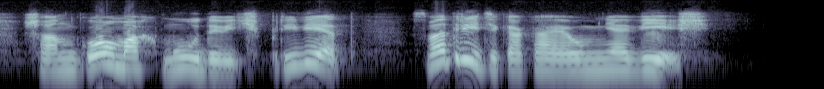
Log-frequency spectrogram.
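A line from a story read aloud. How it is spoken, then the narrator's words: Loud shout. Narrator (Russian): я громко закричал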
